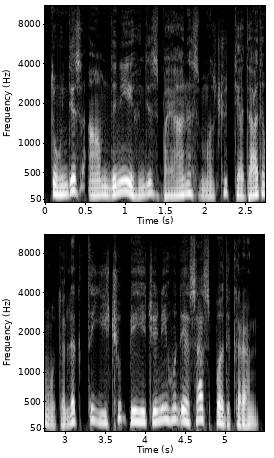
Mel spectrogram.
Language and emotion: Kashmiri, fearful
